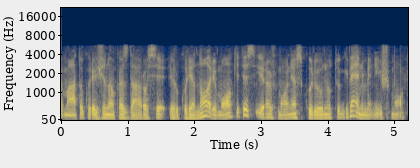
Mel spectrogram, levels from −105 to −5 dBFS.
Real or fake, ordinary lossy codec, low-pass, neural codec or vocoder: fake; Opus, 64 kbps; 5.4 kHz; codec, 16 kHz in and 24 kHz out, 2.2 kbps, FireRedTTS-2 codec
